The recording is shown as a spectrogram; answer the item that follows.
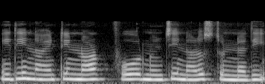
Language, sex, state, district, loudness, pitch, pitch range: Telugu, female, Telangana, Komaram Bheem, -11 LUFS, 235 Hz, 225-240 Hz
